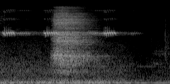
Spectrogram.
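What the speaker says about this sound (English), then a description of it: "crickets." Crickets chirp as a sound effect, a steady high trill pulsing a few times over a soft night-air hiss, brief and alone without any voices.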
